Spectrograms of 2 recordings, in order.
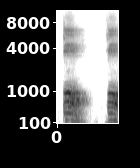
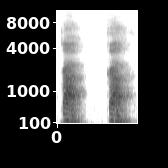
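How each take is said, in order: First: Teacher's "ko" demo, Arabic qaf; raised qaf. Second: "ka" with a light, ordinary k; teacher's "ka" demo, light Arabic kaf. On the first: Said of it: "kalau qaf naik". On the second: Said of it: "Kalau kaf biasa". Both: Shown as a demonstration.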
